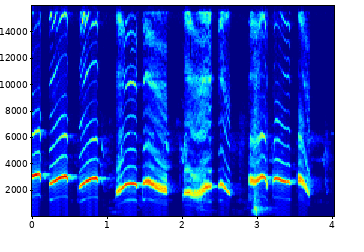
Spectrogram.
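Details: A bird gives loud clear whistled notes with strong overtones, mostly level or gently wavering, in a steady string of about ten, with one sharp click partway through.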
